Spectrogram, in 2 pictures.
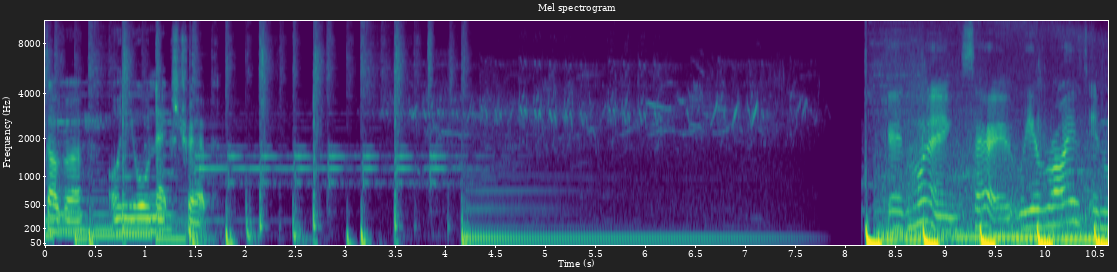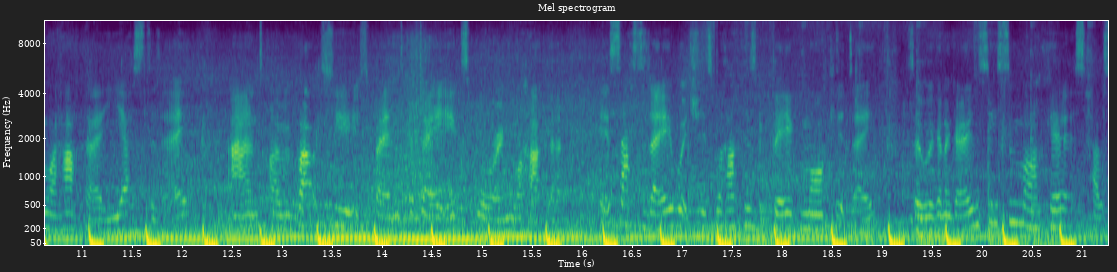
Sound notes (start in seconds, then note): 2.0 bright music; 3.3 birds chirping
